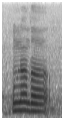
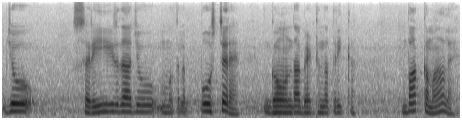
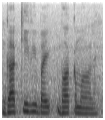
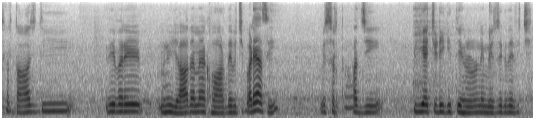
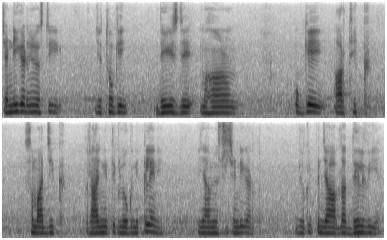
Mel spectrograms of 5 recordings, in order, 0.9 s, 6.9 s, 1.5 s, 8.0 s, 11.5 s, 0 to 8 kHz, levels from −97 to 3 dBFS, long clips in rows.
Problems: background sounds at intervals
